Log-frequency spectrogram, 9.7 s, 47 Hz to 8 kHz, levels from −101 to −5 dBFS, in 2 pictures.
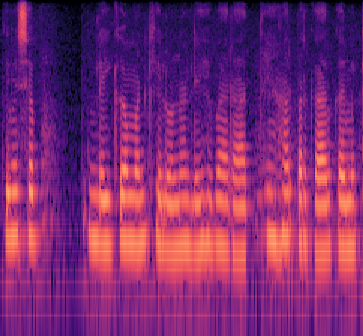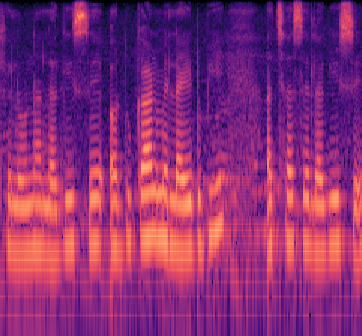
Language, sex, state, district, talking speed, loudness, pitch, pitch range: Hindi, female, Chhattisgarh, Sarguja, 155 wpm, -30 LUFS, 190 Hz, 180-200 Hz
